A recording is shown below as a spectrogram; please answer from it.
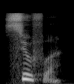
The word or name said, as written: souffle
